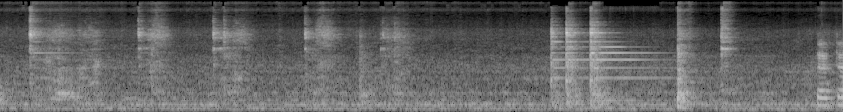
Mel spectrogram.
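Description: Salt and turmeric are stirred into food in a pan with a utensil, making scattered scrapes and light metallic clinks at a quiet level over a faint background hum.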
